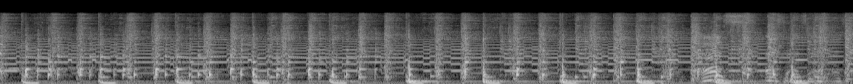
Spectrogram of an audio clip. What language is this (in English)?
Arabic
